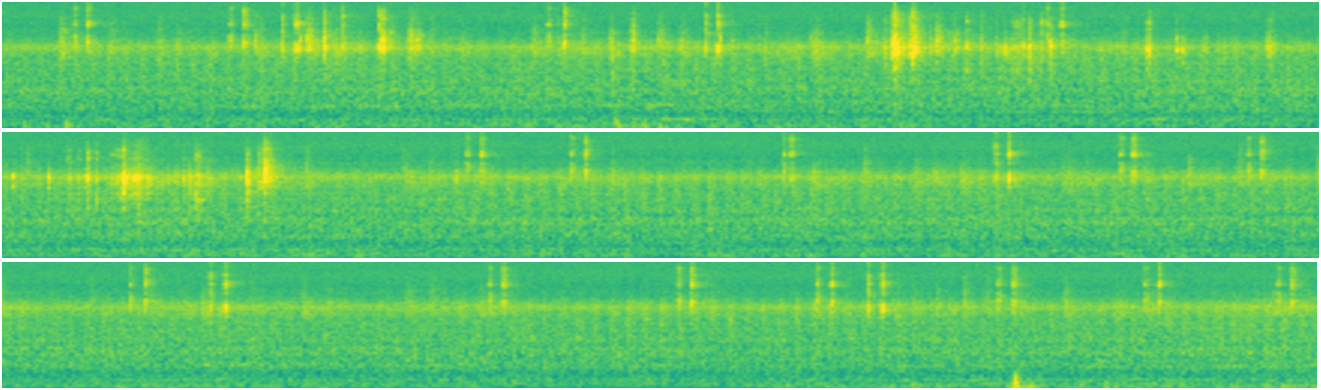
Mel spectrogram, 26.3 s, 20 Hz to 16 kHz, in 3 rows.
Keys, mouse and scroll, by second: 2.2 scroll down 1, 2.3 shift+middle click, 2.6 scroll up 1, 6.1 space, 6.6 1, 7.0 click, 8.1 Tab.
